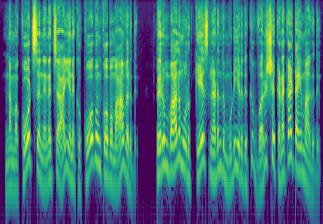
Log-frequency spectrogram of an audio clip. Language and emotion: Tamil, angry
